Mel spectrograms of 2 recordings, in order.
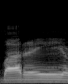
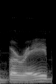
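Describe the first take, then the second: First: It is said the way local people pronounce it. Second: It is said as an English reader would read it. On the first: This is how local people say it. "they say it a little bit different" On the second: This is how the speaker reads it. "I look at it and I say beret"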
